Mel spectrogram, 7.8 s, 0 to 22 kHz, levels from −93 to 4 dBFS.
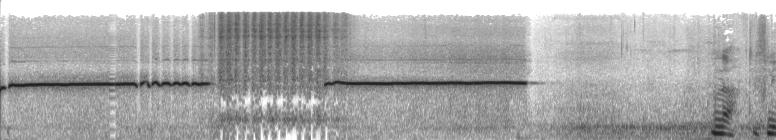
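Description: From 1.09 to 1.18 s, a burst of packet loss removes 60 ms of audio. The receiver covers 55 ms by stretching the last sound and fading it, heard as a brief held sound dying away. A spectrogram shows flat, smeared bands dimming before an abrupt restart.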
